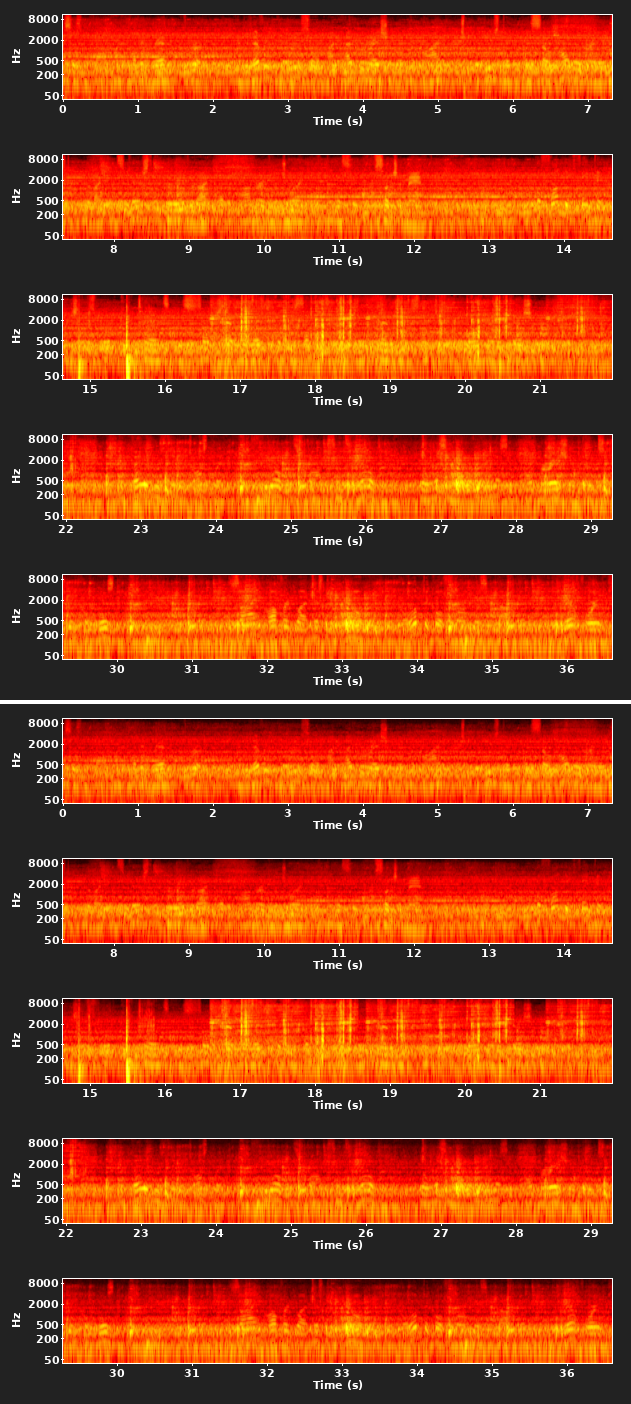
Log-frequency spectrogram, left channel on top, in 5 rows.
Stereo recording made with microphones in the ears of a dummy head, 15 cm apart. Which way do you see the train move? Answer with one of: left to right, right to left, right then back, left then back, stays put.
stays put.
